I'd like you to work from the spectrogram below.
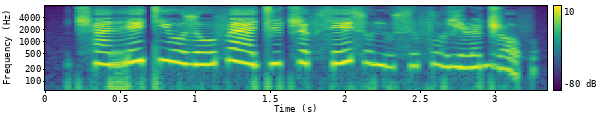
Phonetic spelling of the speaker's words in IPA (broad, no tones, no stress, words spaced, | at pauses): ʈ͡ʂʰære tʲoːzo fæːtʲə ʈ͡ʂɛfse so̤no̤sə̤f lˠo̤ʑəɭə ɖ͡ʐɔf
